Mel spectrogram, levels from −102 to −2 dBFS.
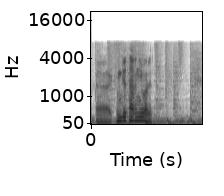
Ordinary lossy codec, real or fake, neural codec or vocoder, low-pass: none; real; none; 7.2 kHz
